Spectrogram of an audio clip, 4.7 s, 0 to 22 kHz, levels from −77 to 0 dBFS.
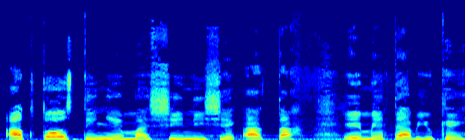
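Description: No technical faults can be heard anywhere in this recording.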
